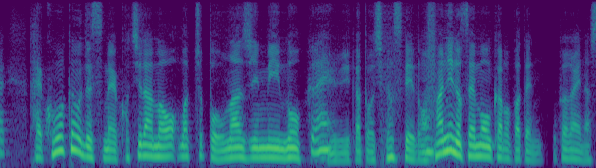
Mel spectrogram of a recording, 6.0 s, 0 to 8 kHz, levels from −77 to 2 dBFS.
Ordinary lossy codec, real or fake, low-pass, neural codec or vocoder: none; fake; none; codec, 16 kHz, 0.5 kbps, FunCodec, trained on Chinese and English, 25 frames a second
